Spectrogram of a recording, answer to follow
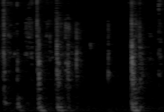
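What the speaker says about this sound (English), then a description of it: "I'm typing that in right now." Clicks from a computer keyboard come as short, irregular bursts of keystrokes with brief pauses between them, close by and fairly quiet.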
